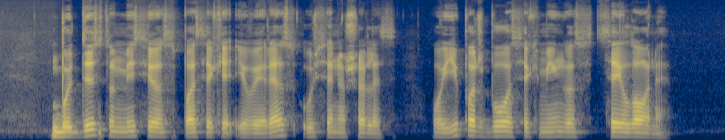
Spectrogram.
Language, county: Lithuanian, Šiauliai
